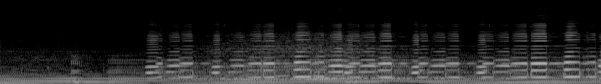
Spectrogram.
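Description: A band playing Balkan jazz, led by a piano accordion. Over a held low chord on bass and keyboard, the accordion breaks into a fast run of short melody notes about a second and a half in.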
